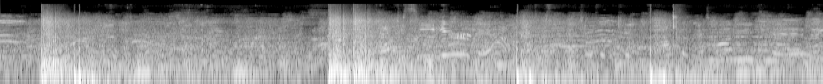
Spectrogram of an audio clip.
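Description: Aerial firework shells bursting overhead: two big booms about three seconds apart, then several sharper bangs. Music plays underneath.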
